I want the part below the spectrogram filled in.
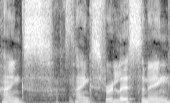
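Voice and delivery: ironic, insincere, sarcastic tone. Thanking the listeners while saying goodbye: sarcastic tone. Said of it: "Sarcastic tone again".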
